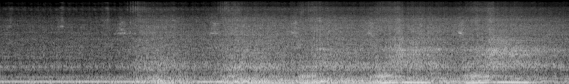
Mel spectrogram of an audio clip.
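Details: Jeep engine (bought with suspected ticking or knocking, possibly a bad lifter) rises and falls smoothly through a few blips and settles to a steady idle with no knocks or ticks. It is charging at 1440 and runs normally.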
